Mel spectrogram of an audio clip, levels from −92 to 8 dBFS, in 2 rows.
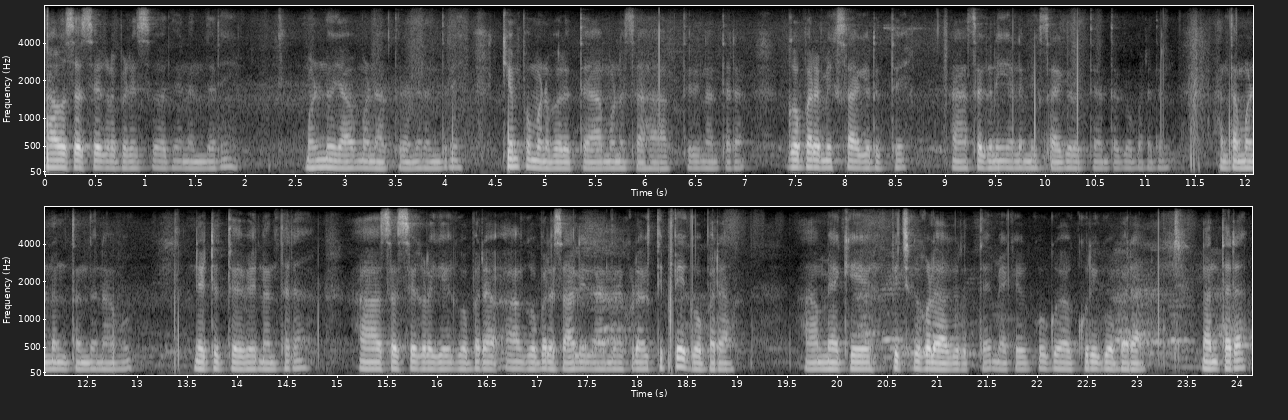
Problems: background conversations at intervals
